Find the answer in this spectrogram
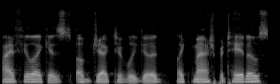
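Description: A man with a normal speaking voice, medium pitch and an American accent, in a dry, close sound with no echo. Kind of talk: casual banter. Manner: joking, interrupts a lot.

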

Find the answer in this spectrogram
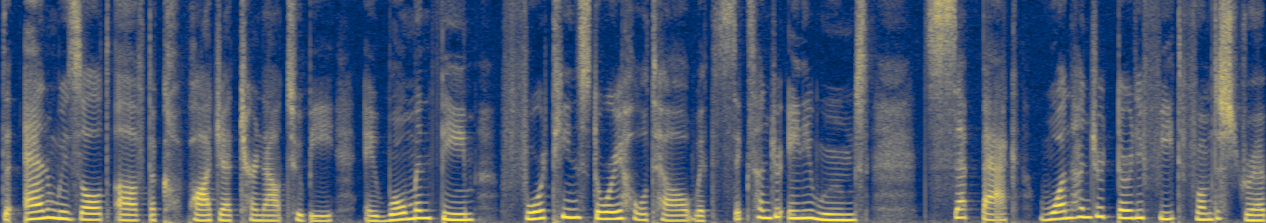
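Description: A woman with an American accent speaks at a very slow pace in a fairly high pitch with ordinary pitch variation and a dark, mellow tone. The recording is very clean with a silent background, and the sound is dry and close with no echo. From Las Vegas, US. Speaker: podcast host. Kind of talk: storytelling monologue. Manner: animated.

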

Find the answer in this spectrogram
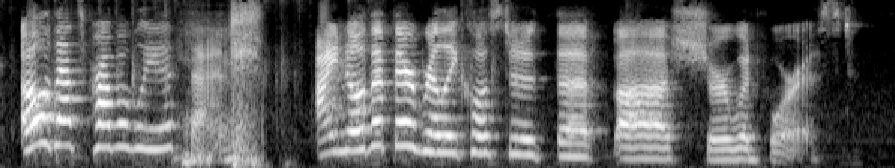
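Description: In an American accent, a woman projects a raised voice at a high pitch, with very wide pitch swings and a fairly slow pace. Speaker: podcast co-host. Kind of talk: casual chat. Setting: remote recording.

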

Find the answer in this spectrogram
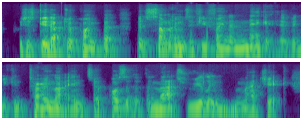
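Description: A fairly low-pitched man at a very fast pace, in a Scottish accent. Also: quiet background. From Scotland, Scottish Borders. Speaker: advertising agency founder. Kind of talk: interview.

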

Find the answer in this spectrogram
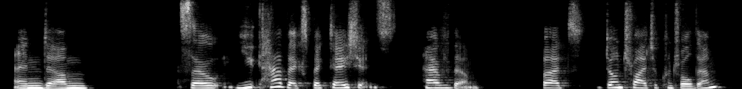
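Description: Her fairly high-pitched, somewhat breathy voice moves at a very slow pace with ordinary pitch variation. The woman leaves long, frequent pauses. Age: 30s. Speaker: personal development trainer. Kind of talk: interview. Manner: hesitant, many fillers.

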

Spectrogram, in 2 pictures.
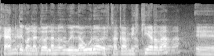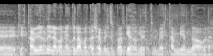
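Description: Noticeable background noise surrounds a man speaking at a very fast pace with hardly any pauses. His pitch is fairly high and varies in an ordinary way. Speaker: video game podcast host. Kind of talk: casual chat.

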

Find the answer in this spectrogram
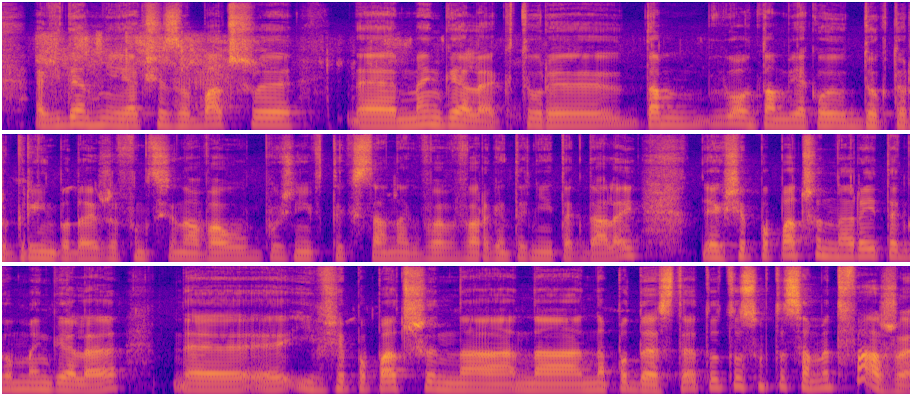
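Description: A man has a normal speaking voice, fairly high in pitch, with ordinary pitch variation. He goes at a fairly quick pace on a very clean recording with a silent background. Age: 30s. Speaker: podcast host. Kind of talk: casual chat.

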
